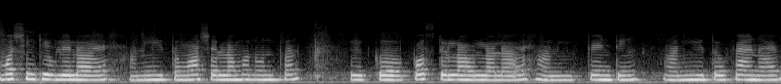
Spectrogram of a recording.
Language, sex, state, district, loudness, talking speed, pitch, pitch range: Marathi, female, Maharashtra, Washim, -14 LUFS, 140 wpm, 215 Hz, 210-220 Hz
